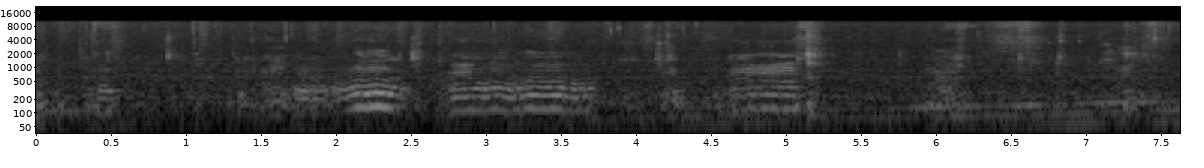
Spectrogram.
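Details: Two Italian greyhounds trade rough, rumbling growls and whiny yips as they play together.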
